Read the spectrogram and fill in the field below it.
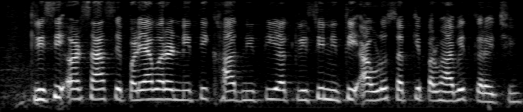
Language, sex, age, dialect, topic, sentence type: Magahi, female, 31-35, Western, banking, statement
